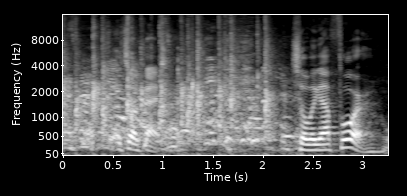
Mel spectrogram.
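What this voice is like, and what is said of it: Usual voice. Nothing is said of it.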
